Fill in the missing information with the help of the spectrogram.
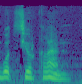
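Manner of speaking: ordinary talk, nothing marked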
